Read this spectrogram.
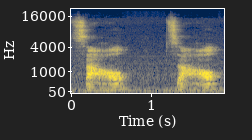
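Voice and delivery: "Zao" con "ts" sin soltar aire; "Zao" grave, sin aire. Shown as a demonstration. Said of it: "sin aire". ("Zao" sin aspirar)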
